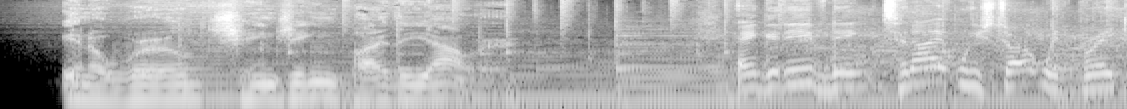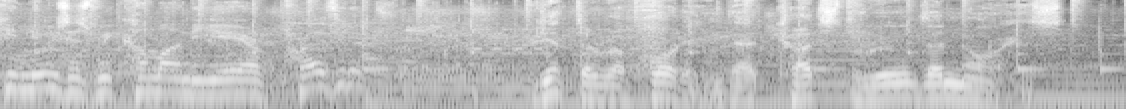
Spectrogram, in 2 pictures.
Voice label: Promo

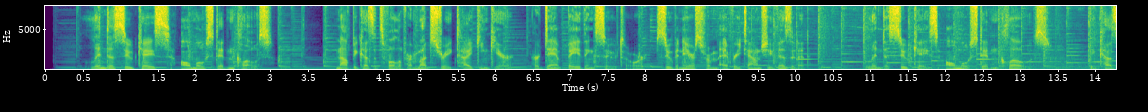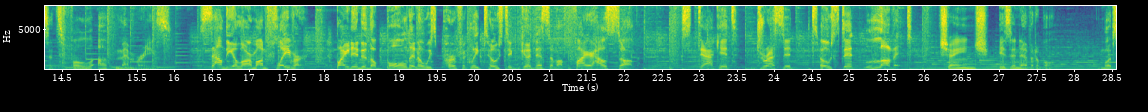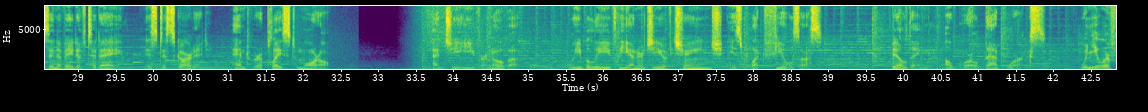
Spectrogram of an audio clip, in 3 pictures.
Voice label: Commercial

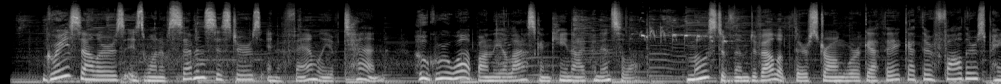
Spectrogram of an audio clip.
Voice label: documentary

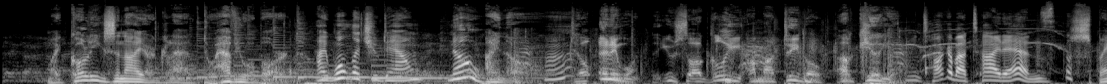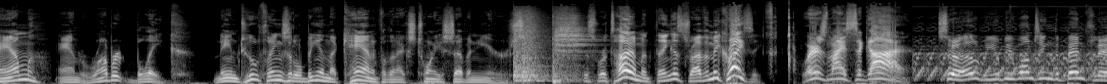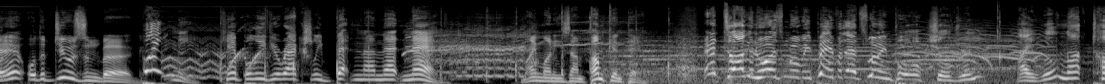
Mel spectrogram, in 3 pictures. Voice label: character

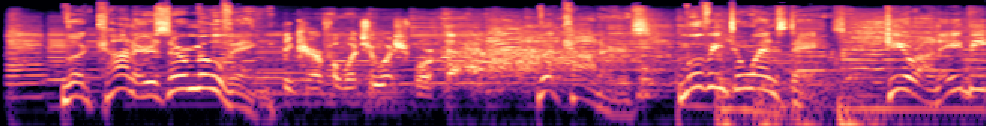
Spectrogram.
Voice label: TV Promos

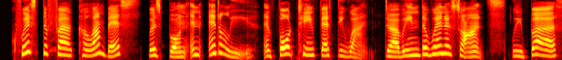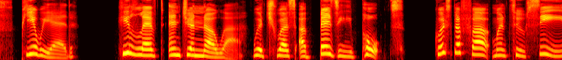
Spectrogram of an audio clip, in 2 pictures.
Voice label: Narration

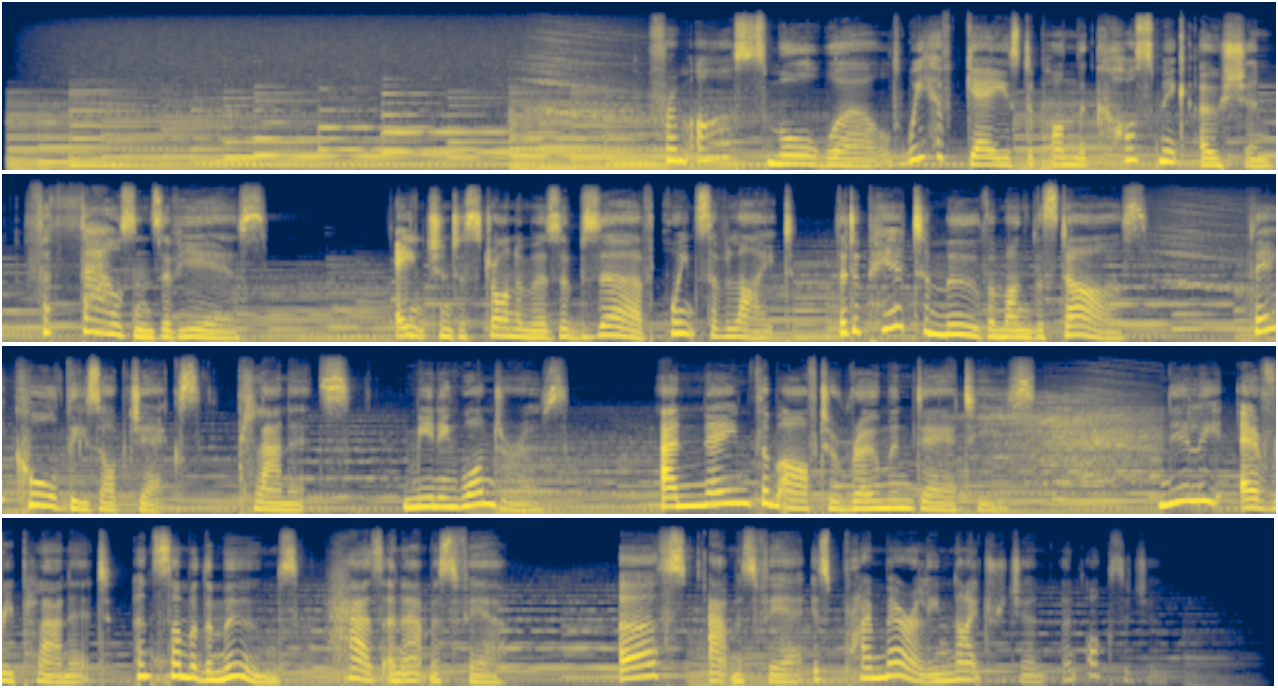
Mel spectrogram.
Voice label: Narration British Accent

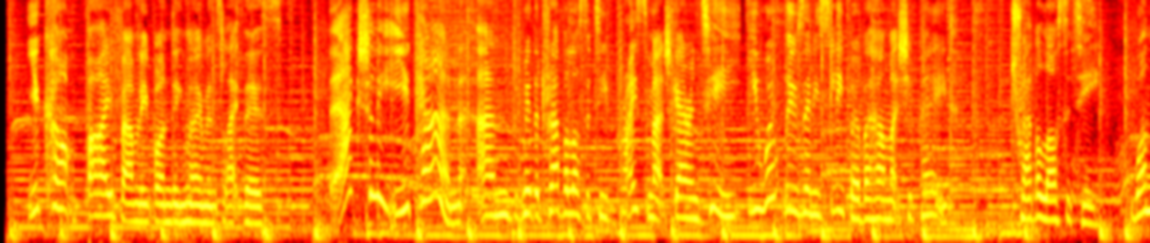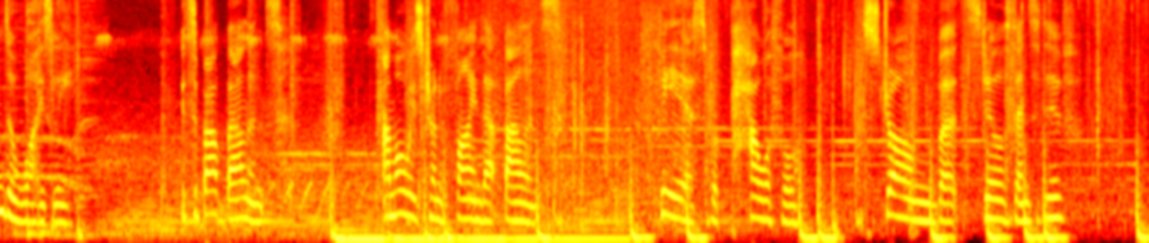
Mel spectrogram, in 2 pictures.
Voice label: Commercial British

